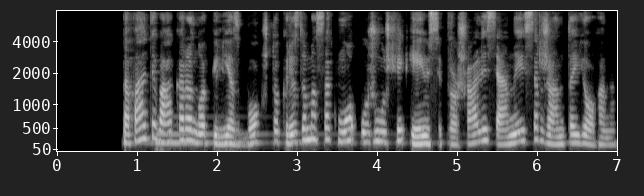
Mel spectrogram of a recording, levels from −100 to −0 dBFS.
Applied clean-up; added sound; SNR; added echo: neural mask model DeepFilterNet 3.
